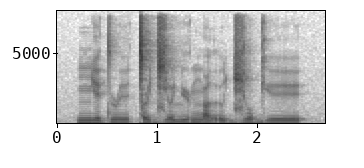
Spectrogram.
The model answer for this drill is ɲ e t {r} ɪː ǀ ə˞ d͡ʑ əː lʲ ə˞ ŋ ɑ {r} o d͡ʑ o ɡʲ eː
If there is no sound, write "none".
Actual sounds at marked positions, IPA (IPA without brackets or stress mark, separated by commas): ɹ, r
